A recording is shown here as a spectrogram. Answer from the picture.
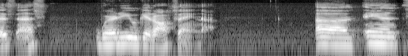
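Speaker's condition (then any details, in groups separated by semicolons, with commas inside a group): Cerebral palsy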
